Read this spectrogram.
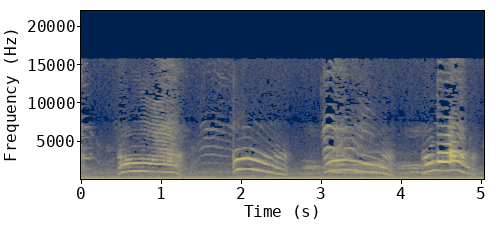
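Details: Waiting for their mother, cats give four drawn-out wailing meows about a second apart. The last is the loudest and most strained, with a low background hum throughout.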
